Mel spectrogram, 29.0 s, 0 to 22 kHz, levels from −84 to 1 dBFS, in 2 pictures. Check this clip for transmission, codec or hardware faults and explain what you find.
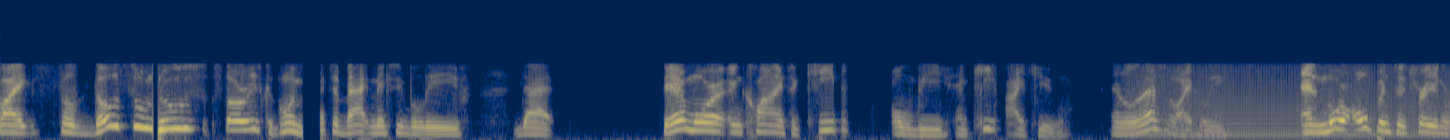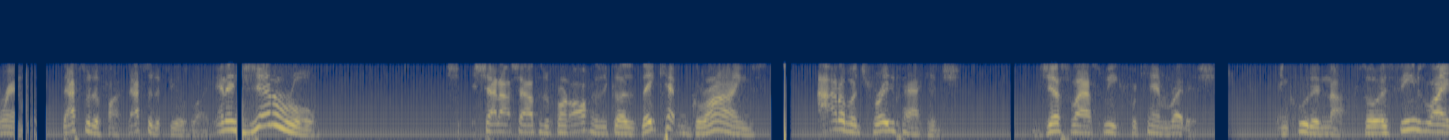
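Two faults are present: repeated packet loss on an ADPCM call and a mains buzz over the last 18 s.

Packet loss on an ADPCM call occurs seven times:
1.52–1.64 s (60 ms, between "so those two" and "stories going")
3.02–3.30 s (180 ms, between "stories going" and "to back makes you")
14.64–14.97 s (220 ms scattered over 320 ms, longest gap 100 ms)
16.86–16.97 s (60 ms)
22.20–22.42 s (180 ms over 200 ms, longest gap 140 ms)
24.60–24.64 s (40 ms)
26.64–26.81 s (140 ms)

Lost packets were filled with silence, and the decoder's adaptive predictor and step size lost sync with the sender's. Each hard-edged hole is followed by slightly distorted speech before it settles.

Mains buzz runs from 11.25 s to the end. Switching spikes on a 60 Hz supply inject a dense stack of harmonics. The result is a steady, raspy buzz about 15 dB below the speech, sitting under the 4 kHz band-limited sound of the 32 kbit/s G.726 link.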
